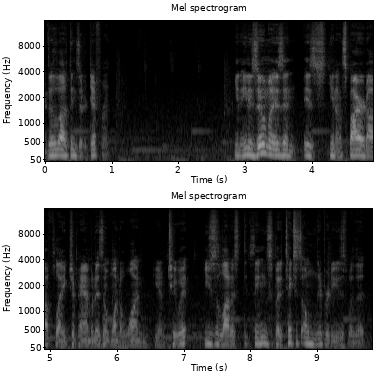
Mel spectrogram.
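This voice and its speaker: A livestreamer with a voice on the high side talks casually over his gameplay, rambling and opinionated. His slangy chatter is amused and incredulous, with some swearing mixed in.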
